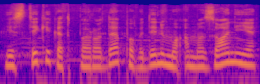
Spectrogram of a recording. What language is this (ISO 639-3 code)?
lit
